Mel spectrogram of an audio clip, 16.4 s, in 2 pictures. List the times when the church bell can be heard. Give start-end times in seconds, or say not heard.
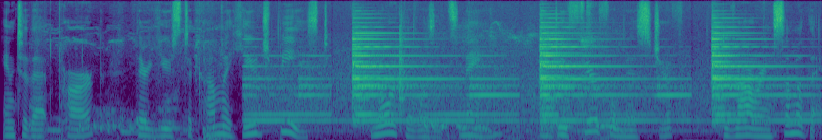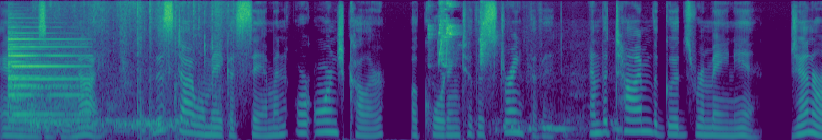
2.4-9.2.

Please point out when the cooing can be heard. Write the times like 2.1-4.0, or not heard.
0.2-2.4, 4.2-6.3, 8.5-10.6, 12.5-14.4.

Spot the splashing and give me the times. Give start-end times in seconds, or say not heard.
not heard.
